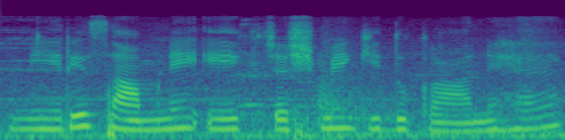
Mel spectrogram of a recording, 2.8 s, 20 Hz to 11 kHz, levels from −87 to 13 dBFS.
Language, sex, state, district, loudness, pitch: Hindi, female, Punjab, Fazilka, -15 LUFS, 165 Hz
